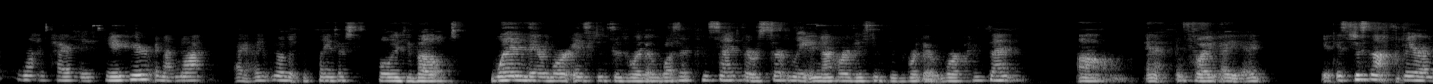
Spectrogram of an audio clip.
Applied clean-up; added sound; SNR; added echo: neural mask model DeepFilterNet 3.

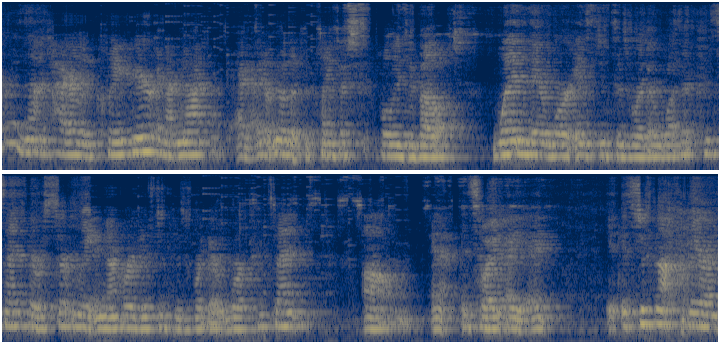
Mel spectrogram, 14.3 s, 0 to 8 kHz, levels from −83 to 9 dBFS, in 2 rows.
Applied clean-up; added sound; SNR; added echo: neural separator model SepFormer DNS4.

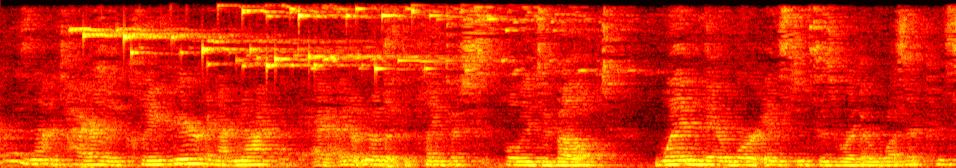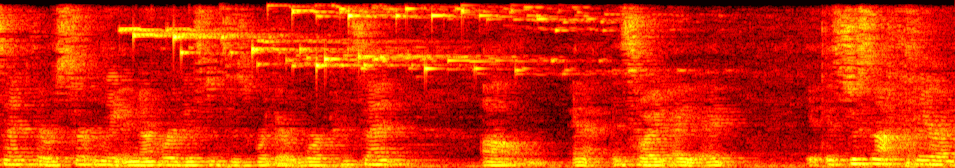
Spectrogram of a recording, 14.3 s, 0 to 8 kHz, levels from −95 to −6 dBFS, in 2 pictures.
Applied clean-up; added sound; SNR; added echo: none; Chime; 3 dB; reverberation time 0.7 s.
